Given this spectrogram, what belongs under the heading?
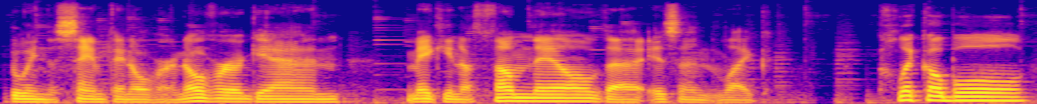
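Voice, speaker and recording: A man's voice: on the low side, fairly bright tone. A man speaking casually and candidly as a podcast guest, earnest, confiding and self-deprecating. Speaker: podcast guest, ASMR roleplay audio creator. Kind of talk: casual, candid interview talk.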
